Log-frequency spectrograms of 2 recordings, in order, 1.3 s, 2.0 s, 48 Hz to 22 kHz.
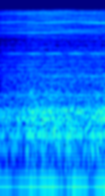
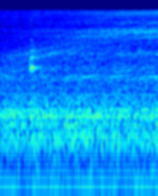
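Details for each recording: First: AST Adventure 200 barn-find computer at power-on while booting Windows 95: even, loud whooshing whir with a thin high whine and no pauses; the hard drive is unusually noisy. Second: Barn-find AST Adventure! 200 (AMD K5) PC, first power-on: a steady fan rush with soft clicks and a loud hard-drive whir spinning up; it boots normally, though floppy fail shows because the floppy drive was unplugged.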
